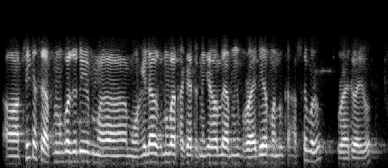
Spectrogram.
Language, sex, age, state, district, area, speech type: Assamese, male, 30-45, Assam, Charaideo, urban, conversation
